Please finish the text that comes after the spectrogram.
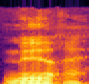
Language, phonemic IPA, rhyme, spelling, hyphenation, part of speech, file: German, /ˈmøːʁə/, -øːʁə, Möhre, Möh‧re, noun, De-Möhre.ogg
- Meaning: carrot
